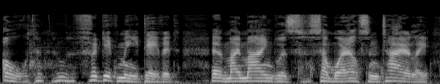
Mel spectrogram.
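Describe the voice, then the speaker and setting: An actor playing a genteel, absent-minded older museum scholar in a radio drama, speaking formally and hesitantly. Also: male voice, on the high side, normal speed, sharp tone. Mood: genial, absorbed.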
